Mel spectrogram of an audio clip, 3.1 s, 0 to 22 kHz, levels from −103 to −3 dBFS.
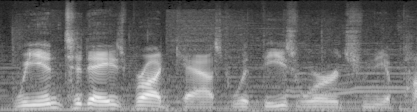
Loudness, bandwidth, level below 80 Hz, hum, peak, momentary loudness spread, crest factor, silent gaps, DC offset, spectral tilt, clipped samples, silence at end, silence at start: -19 LUFS; over 20 kHz; -48 dBFS; none; 0 dBFS; 13 LU; 20 dB; none; under 0.1%; -4.5 dB/octave; under 0.1%; 0 s; 0 s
